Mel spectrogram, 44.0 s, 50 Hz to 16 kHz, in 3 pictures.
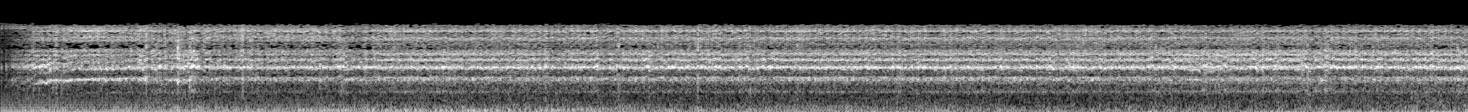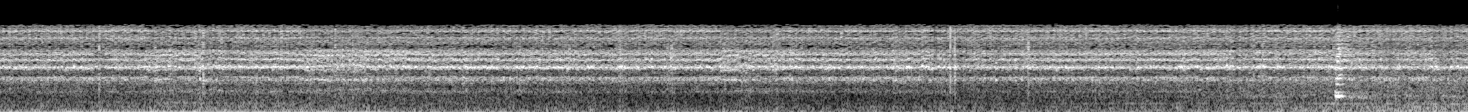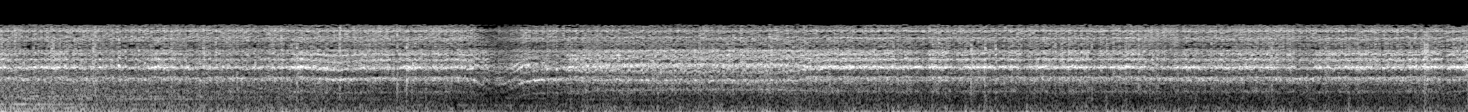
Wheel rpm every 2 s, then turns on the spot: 80, 160, 160, 160, 160, 160, 160, 160, 170, 160, 160, 160, 160, 160, 160, 160, 160, 140, 160, 160, 160, 160.
none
